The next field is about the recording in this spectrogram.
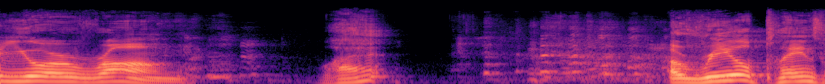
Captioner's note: laughter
